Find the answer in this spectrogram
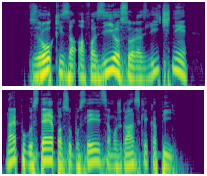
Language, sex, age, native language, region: Slovenian, male, 18-29, Slovenian, Drava region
